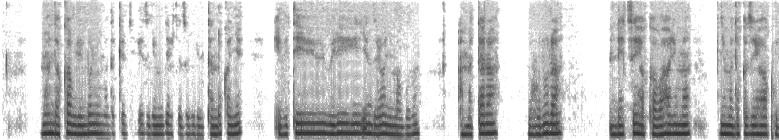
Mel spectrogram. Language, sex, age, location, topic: Kinyarwanda, male, 36-49, Kigali, government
